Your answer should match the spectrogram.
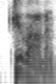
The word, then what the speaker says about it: Kyuramen: And by the way, this place is spelled Kyuramen, Kuramen. Q-ramen, Very exactly. good. Q means 9 in Japanese, and they offer 9 different types of ramen.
